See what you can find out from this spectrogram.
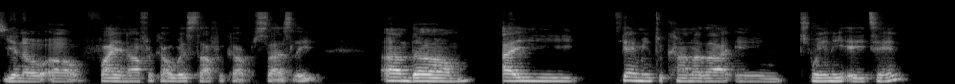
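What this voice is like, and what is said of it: Slight non-Canadian foreign accent. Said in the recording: “I heard a little bit of an accent there. It sounds like maybe Canada is not where you were born.”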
